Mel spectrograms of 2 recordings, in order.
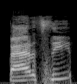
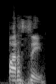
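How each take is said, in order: First: The first vowel sounds like 'air'. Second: The first vowel sounds like 'er'. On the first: The speaker calls it wrong. "Sorry पैरसी नहीं" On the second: The speaker calls it right. "पर्सी है"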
